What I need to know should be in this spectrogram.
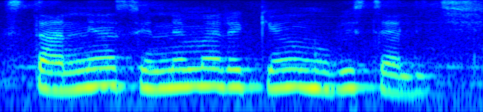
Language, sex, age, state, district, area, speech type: Odia, female, 18-30, Odisha, Ganjam, urban, read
